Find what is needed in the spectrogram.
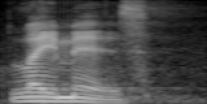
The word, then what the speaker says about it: Les Mis: It looks like it's spelled Les Miserables. Apparently, French people don't like all the letters, and they just say like the first few letters and then mumble the rest, right?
